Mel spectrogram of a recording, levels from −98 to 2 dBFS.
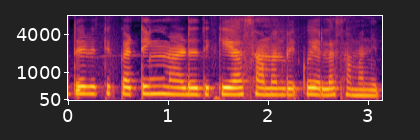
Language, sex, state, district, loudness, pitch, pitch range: Kannada, female, Karnataka, Bidar, -15 LUFS, 235 Hz, 220-245 Hz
